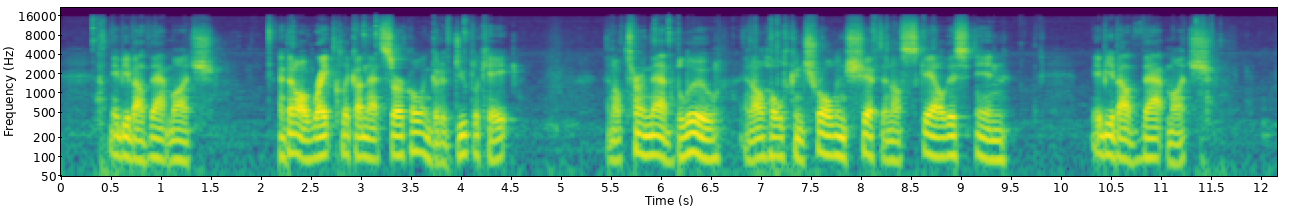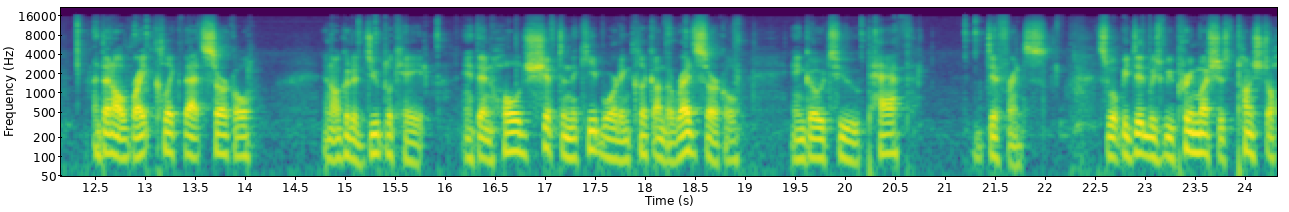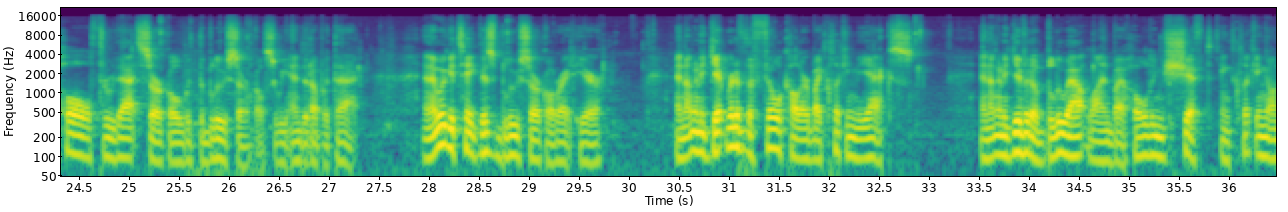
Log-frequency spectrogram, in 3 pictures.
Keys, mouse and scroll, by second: 3.3 click, 4.1 click, 6.2 click, 8.3-11.8 ctrl+shift+drag, 13.1 click, 15.3 click, 18.5 shift+click, 20.4 click, 21.4 click, 23.4-25.7 drag, 26.3 ctrl+z, 28.8 click, 32.9 click.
